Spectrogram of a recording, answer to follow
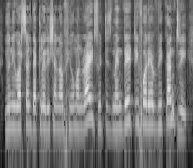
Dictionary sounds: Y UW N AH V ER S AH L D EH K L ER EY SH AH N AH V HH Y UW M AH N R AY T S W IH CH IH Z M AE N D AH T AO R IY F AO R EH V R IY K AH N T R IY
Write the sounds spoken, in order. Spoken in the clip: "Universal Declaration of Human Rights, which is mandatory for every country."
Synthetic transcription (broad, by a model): Y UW N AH V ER S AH L D EH K L ER EY SH AH N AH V HH Y UW M AH N R AY T S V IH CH IH Z M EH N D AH T R IY F AO R EH V R IY K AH N T R IY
